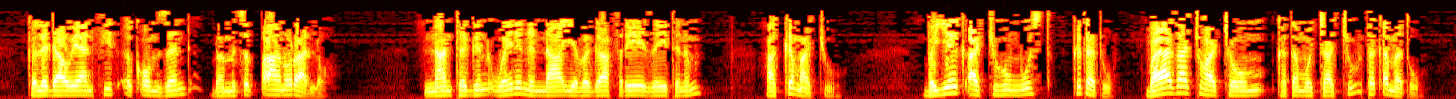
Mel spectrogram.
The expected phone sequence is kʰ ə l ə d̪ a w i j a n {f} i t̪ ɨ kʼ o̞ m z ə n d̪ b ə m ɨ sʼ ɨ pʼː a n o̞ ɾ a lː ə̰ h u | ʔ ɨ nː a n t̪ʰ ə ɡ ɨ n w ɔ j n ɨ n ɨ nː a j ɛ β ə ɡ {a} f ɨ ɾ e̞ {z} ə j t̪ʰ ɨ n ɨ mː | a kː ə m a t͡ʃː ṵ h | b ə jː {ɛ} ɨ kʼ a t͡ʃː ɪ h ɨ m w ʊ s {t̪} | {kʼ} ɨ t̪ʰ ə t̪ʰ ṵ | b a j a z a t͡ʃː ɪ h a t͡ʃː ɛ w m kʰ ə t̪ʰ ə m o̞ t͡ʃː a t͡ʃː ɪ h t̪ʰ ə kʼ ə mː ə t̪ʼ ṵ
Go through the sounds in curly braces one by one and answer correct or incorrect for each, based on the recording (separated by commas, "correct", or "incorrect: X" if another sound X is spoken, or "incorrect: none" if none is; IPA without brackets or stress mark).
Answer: correct, correct, correct, correct, incorrect: t̪ʼ, incorrect: k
